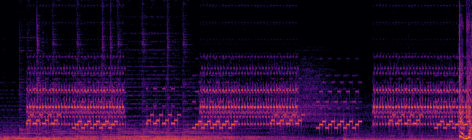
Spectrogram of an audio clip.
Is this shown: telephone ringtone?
yes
